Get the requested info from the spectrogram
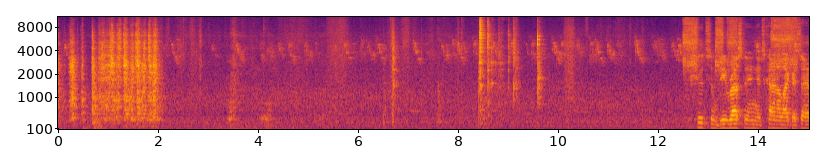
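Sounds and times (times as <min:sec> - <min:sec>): low background hum: 0:00.0 - 0:15.0
small birds chirping: 0:02.1 - 0:15.0.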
